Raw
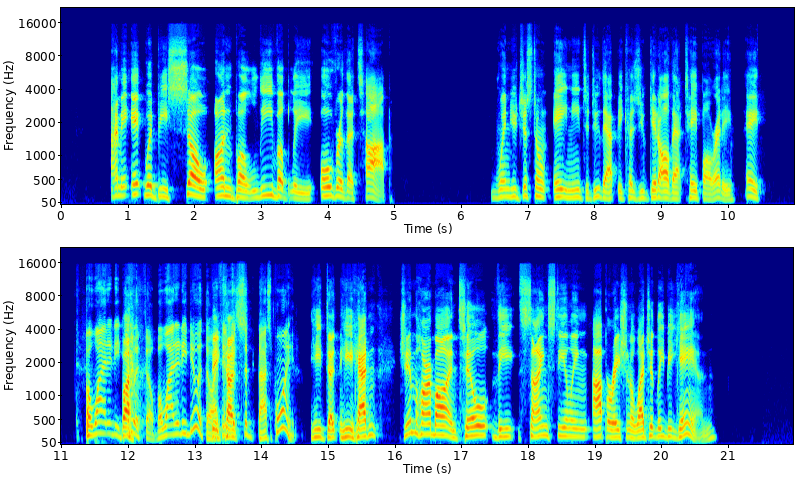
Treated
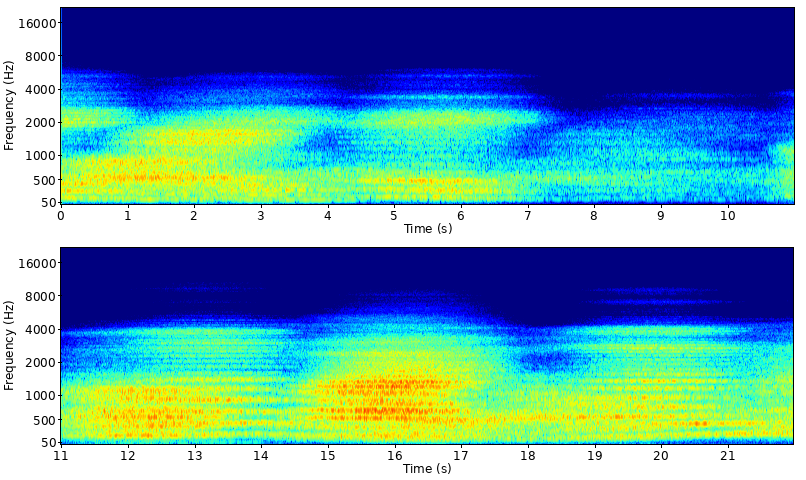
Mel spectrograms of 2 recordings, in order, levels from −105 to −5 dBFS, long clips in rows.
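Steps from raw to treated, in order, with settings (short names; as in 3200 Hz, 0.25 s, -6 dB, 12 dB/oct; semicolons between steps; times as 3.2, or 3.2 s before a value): feedback echo 0.938 s, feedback 38%, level -22.5 dB; LFO low-pass saw up 1.9 Hz 450–2400 Hz; Paulstretch 6.4×, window 0.50 s, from 9.49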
